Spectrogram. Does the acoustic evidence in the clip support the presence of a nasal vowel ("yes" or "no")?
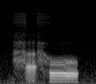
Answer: no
